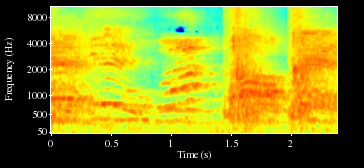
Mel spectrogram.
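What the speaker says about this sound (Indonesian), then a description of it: "Kita tepuk konsentrasi dulu ya. Oke, tepuk konsentrasi." A classroom of children does a rhythmic concentration clap. A voice chants at first, then two sharp, loud bursts of group clapping follow close together.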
